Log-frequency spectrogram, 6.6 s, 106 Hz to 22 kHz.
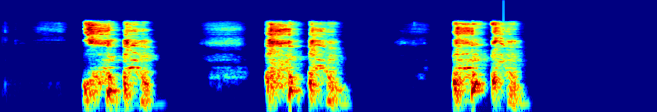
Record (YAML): three_cough_length: 6.6 s
three_cough_amplitude: 28552
three_cough_signal_mean_std_ratio: 0.42
survey_phase: beta (2021-08-13 to 2022-03-07)
age: 45-64
gender: Male
wearing_mask: 'No'
symptom_none: true
smoker_status: Never smoked
respiratory_condition_asthma: false
respiratory_condition_other: false
recruitment_source: REACT
submission_delay: 5 days
covid_test_result: Negative
covid_test_method: RT-qPCR
influenza_a_test_result: Negative
influenza_b_test_result: Negative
